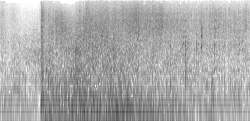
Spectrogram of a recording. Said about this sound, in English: On the hill, a rebel loads another mortar into the launcher and covers his ears.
